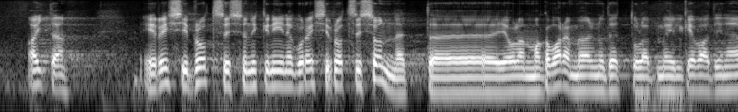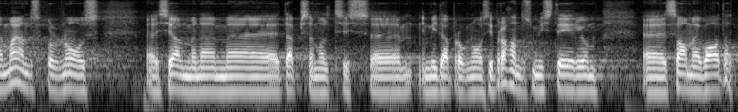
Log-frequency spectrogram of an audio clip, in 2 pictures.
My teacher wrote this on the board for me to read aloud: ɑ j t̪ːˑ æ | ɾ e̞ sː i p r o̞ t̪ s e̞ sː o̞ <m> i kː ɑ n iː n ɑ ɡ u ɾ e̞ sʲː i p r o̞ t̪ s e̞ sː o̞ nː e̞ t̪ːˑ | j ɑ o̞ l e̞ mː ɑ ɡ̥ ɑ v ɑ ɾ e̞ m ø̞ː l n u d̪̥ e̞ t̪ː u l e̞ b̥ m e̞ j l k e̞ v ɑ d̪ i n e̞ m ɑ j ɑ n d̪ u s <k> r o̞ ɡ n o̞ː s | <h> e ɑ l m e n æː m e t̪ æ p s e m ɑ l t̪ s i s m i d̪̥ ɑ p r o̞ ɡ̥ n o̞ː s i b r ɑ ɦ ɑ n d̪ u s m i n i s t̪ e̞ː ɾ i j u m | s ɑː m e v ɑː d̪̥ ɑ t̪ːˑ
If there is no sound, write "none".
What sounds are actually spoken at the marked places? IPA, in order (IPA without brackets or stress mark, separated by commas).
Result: n, p, s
